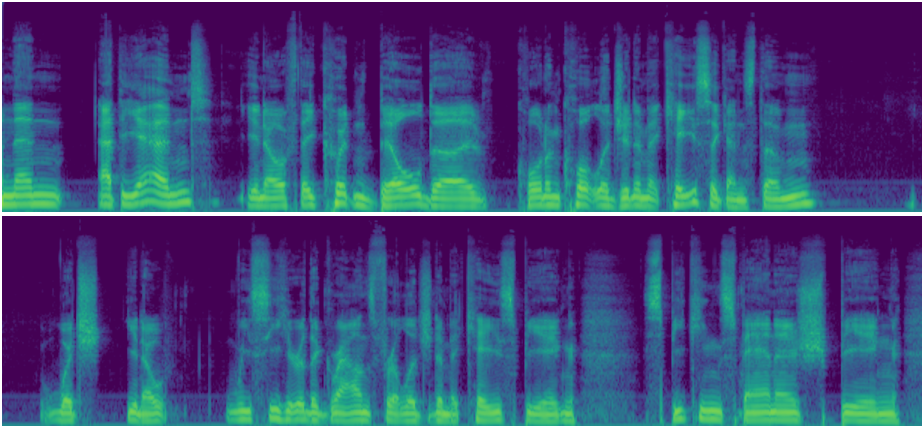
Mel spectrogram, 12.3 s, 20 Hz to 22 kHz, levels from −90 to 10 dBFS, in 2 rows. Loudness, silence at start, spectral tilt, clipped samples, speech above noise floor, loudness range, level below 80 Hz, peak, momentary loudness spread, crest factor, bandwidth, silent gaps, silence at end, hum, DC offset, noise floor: -17 LUFS; 0 s; -5.5 dB/octave; under 0.1%; 44 dB; 3 LU; -44 dBFS; -2 dBFS; 7 LU; 16 dB; 14 kHz; none; 0 s; none; 0.6%; -60 dBFS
